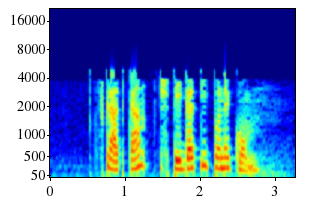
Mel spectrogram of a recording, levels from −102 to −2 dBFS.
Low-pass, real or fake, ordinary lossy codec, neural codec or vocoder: 19.8 kHz; real; AAC, 16 kbps; none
